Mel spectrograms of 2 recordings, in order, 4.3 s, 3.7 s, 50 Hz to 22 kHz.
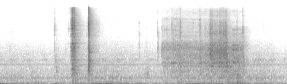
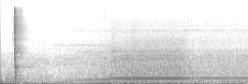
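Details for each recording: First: Micron 2000s desktop CD burner drive: a couple of sharp clicks, then a brief hissing whirr as the disc reluctantly tries to spin up; rough spin-up, though the drive later reads a CD-R. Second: Cooling fan from a 2000s Micron desktop PC, dusty and cheap-looking, tested before cleaning; a click, then a clean hum rises and settles into a steady tone with no rattle or grind; fan is healthy.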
